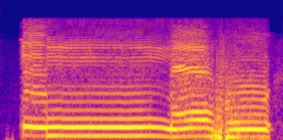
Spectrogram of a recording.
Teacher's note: ثم النون حرف غنه مشدد يغني بمقدار حركتين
